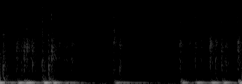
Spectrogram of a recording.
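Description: Computer keyboard typing: a quick run of keystrokes, a pause of about a second, then more keystrokes near the end.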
